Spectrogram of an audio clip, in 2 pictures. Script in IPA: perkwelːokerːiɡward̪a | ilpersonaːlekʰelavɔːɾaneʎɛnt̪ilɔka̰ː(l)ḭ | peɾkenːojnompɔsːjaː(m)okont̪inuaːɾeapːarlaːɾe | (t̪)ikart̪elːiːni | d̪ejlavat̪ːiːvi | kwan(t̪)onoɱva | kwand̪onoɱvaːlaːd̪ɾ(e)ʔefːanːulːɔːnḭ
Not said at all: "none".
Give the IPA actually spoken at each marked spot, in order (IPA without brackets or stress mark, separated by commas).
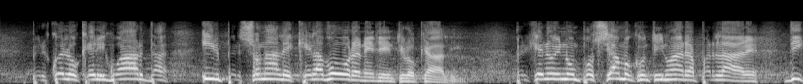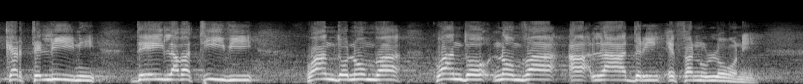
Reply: l, m, d̪, d̪, i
